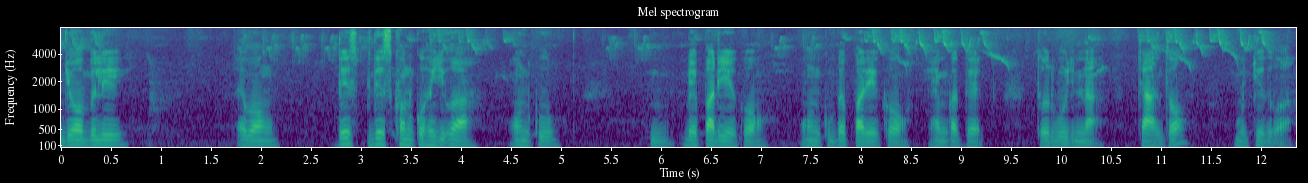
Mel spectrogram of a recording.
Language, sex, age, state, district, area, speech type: Santali, male, 30-45, West Bengal, Bankura, rural, spontaneous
